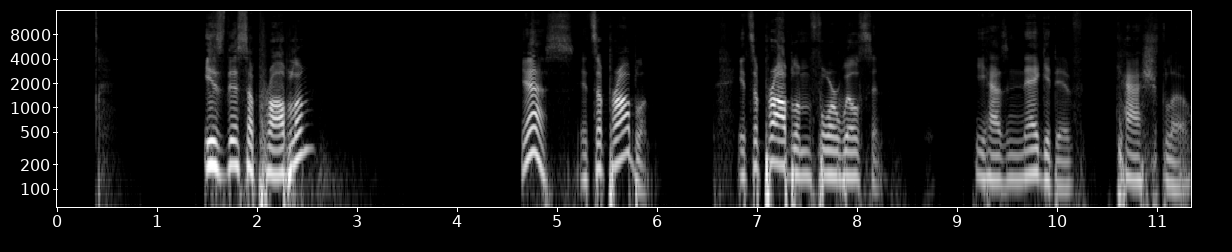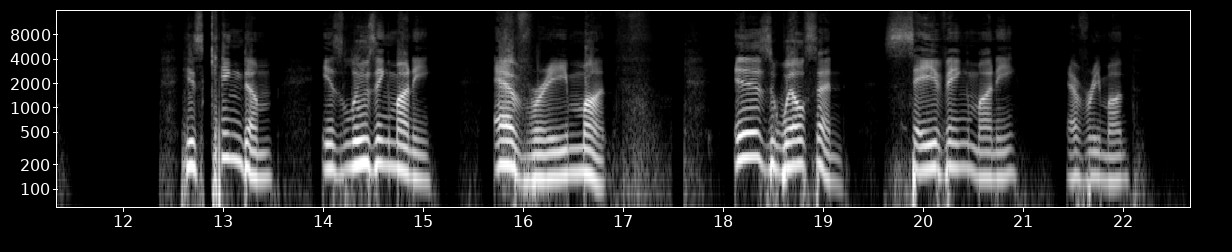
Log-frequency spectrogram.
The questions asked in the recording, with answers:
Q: Is Wilson saving money every month?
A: No, he's not saving money every month.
